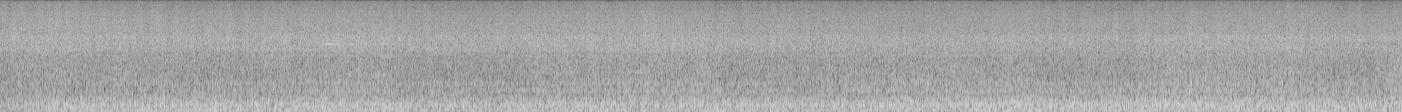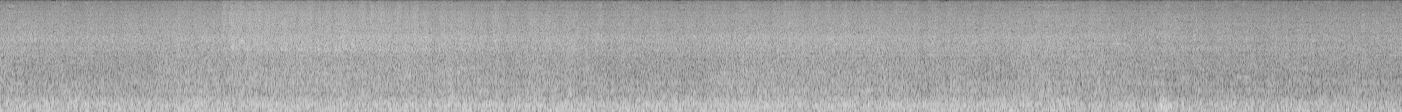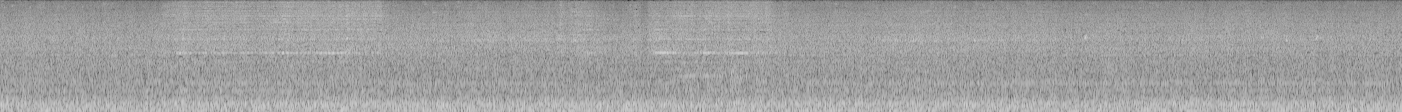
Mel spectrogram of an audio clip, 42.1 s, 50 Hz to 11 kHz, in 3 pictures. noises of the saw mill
28.4s 42.0s

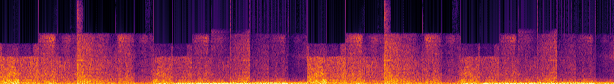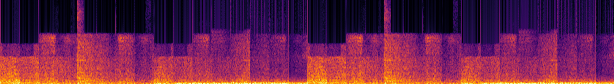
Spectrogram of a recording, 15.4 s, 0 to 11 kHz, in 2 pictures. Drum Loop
2.6s 3.8s, 6.3s 7.7s, 10.1s 11.6s, 14.0s 15.3s

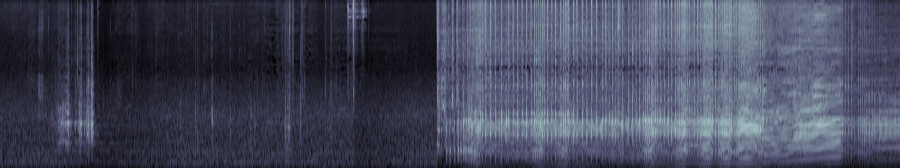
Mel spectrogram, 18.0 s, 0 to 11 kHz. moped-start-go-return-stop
8.8s 14.8s

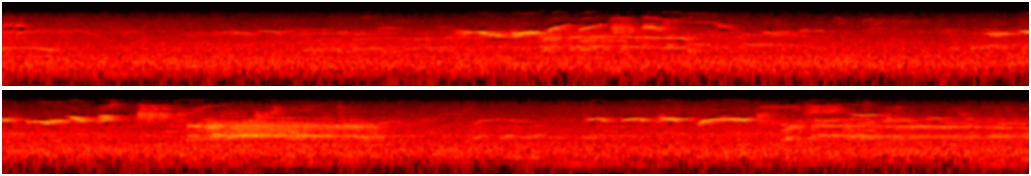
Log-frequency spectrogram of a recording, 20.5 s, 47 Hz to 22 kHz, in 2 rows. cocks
5.6s 7.9s, 12.1s 14.4s, 18.1s 20.5s

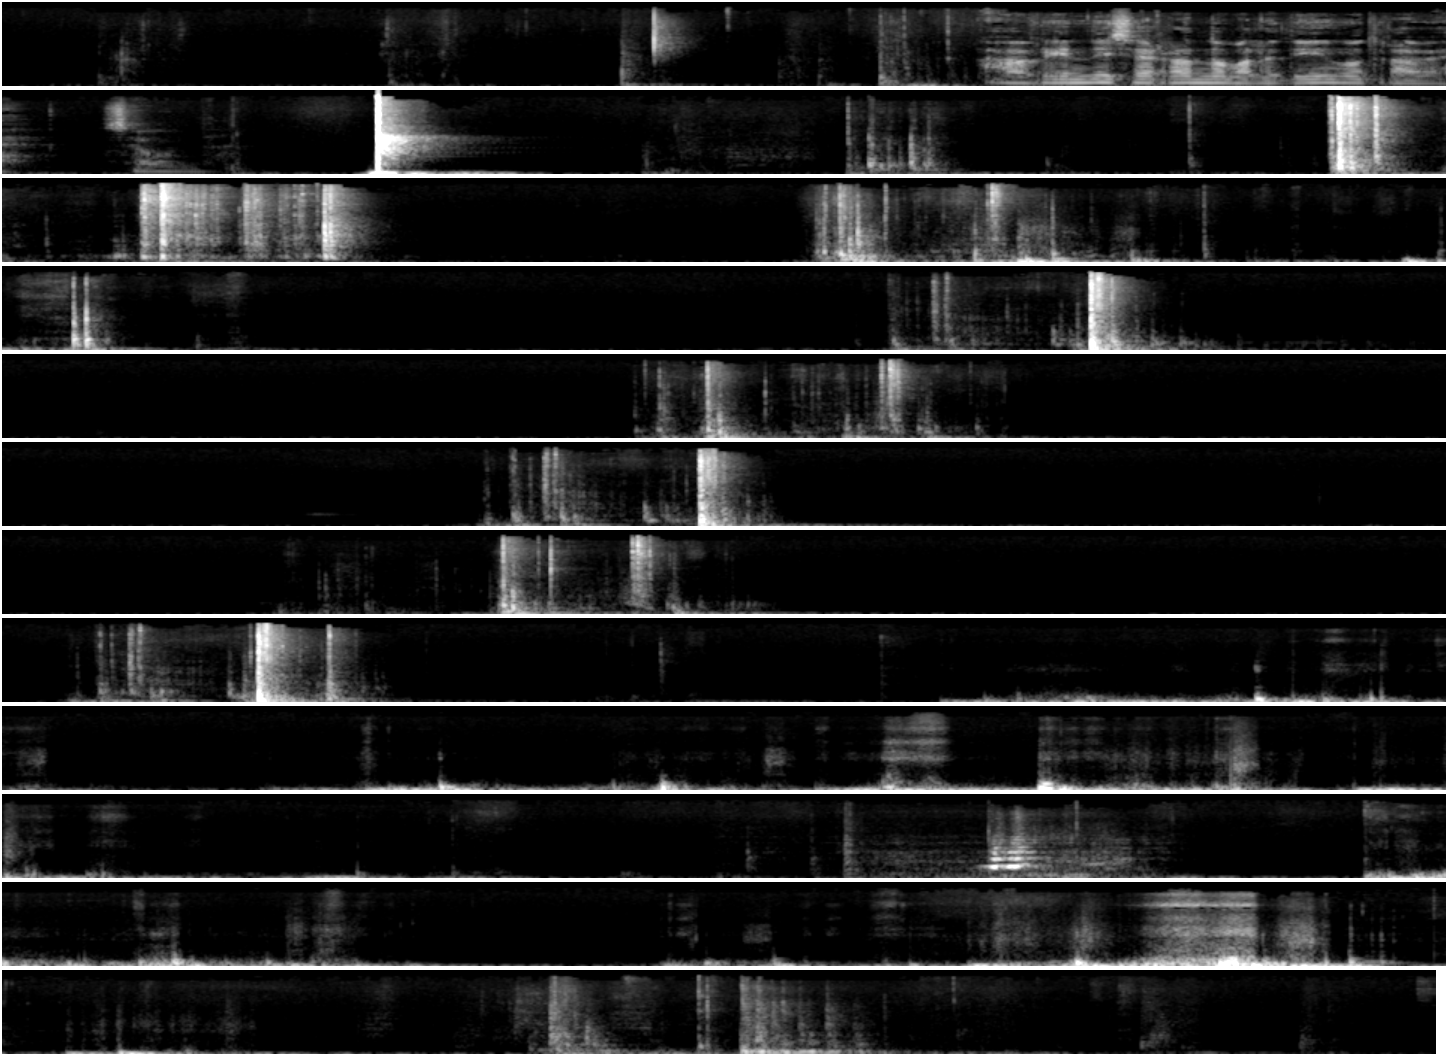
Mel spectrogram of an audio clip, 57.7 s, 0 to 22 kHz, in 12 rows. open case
9.3s 10.9s

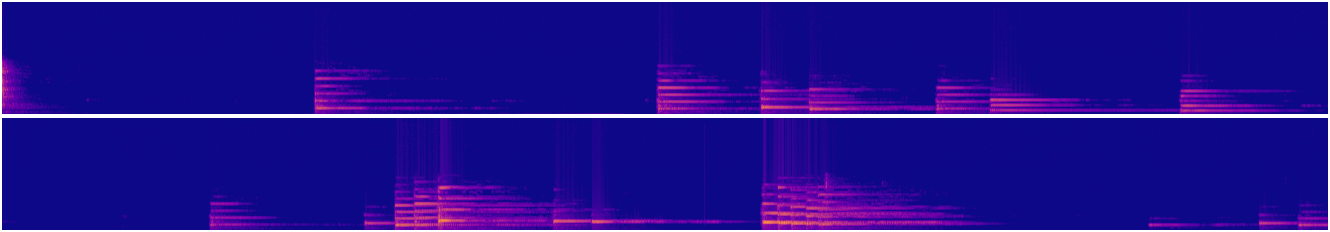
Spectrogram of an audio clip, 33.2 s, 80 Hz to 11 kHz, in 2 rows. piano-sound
0.0s 0.4s, 3.6s 16.5s, 19.2s 20.5s, 21.1s 29.1s, 30.9s 33.1s

